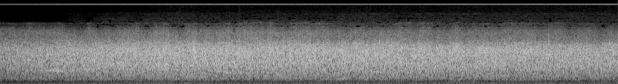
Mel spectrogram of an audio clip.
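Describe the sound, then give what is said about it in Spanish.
Applause from a church audience during a teaching service: thick, continuous clapping that stays loud and even for about six seconds. “Un aplauso para él.”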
